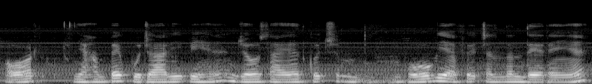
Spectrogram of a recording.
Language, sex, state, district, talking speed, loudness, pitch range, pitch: Hindi, male, Odisha, Khordha, 160 wpm, -16 LUFS, 115-135 Hz, 120 Hz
